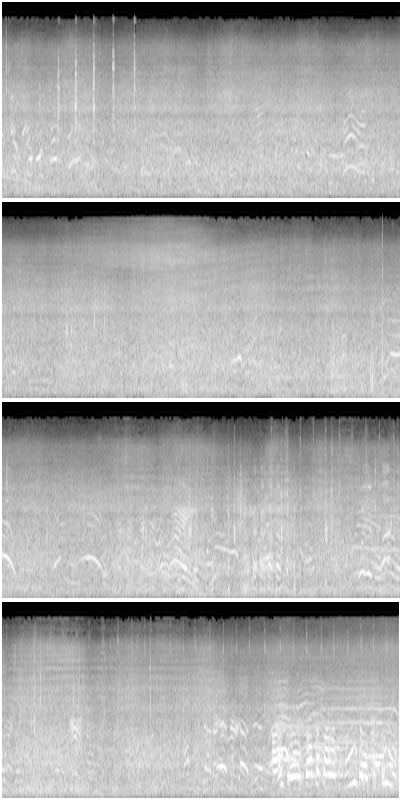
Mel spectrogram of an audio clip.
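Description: Steady wind noise on the microphone with outdoor hiss, and faint distant voices talking and calling out now and then, more often in the second half.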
